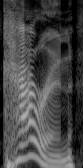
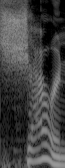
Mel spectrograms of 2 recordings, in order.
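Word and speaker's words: Charon: guys points if you spelled uh it is pronounced karen it's aaron caron would be the styx fairy man for hammer and hank so if you did pronounce karen without the h it's not sharon it's karen and if you did pronounce it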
